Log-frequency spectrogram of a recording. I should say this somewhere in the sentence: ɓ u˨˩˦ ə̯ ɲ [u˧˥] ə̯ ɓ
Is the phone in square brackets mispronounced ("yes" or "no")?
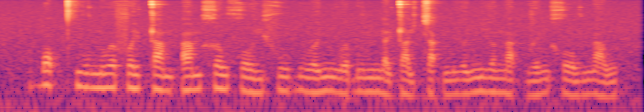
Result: yes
